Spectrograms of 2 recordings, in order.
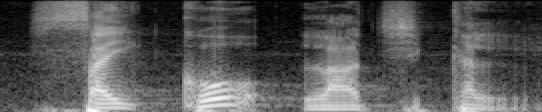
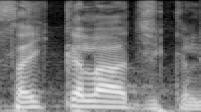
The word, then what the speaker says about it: psychological: Psychological. Actually, you should all pronounce this word only from now on this way only. You should not pronounce psychological. You should pronounce as psycho-logical.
